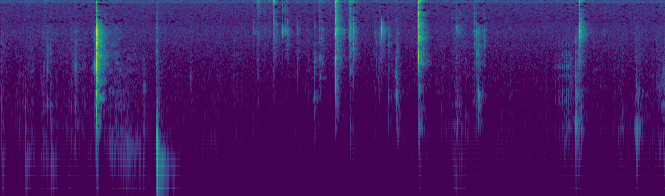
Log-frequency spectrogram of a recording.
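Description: Scattered clicks and taps of a hard plastic toy perfume-bottle container being handled as its lid is worked open, with two sharper clicks about one and two seconds in and smaller ticks later.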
